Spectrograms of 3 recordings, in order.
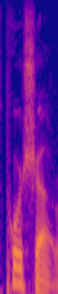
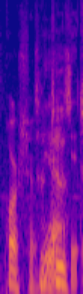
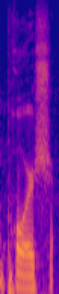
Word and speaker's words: Porsche: So a lot of people, who especially Porsche lovers, it's Porsche, right? – Yes. – Porsche. – Two-syllable word. – If I say Porsche, I'm clearly, no idea what I'm talking about.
